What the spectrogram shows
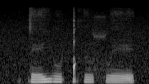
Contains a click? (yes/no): yes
